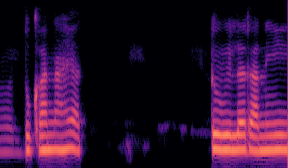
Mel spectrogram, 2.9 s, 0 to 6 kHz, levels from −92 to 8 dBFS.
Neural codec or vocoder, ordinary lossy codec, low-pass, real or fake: codec, 24 kHz, 1.2 kbps, DualCodec; none; 5.4 kHz; fake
